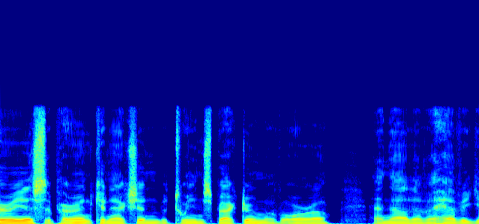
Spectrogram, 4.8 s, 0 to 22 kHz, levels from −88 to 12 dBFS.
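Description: No technical faults can be heard anywhere in the recording; the signal stays continuous and steady throughout.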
